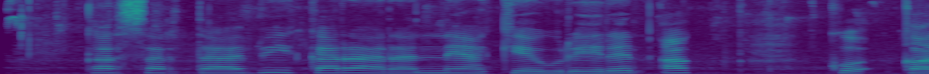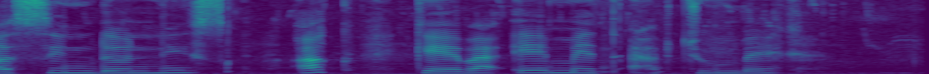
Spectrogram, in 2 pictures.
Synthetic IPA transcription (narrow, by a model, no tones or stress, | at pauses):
kaɾsaɾtabikaɾaɾanːeakewuɾeɾen | kasindonis | akːeβaʔemetabt͡ʃumbek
